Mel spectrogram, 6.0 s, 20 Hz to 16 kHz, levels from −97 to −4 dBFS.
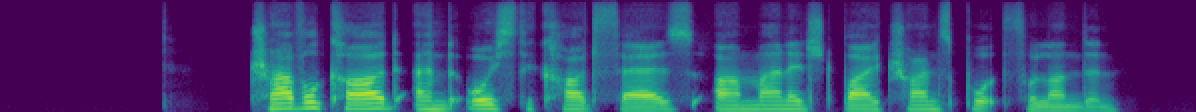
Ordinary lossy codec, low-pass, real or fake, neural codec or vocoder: none; 14.4 kHz; fake; autoencoder, 48 kHz, 32 numbers a frame, DAC-VAE, trained on Japanese speech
